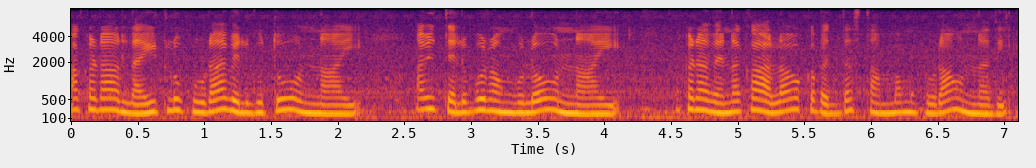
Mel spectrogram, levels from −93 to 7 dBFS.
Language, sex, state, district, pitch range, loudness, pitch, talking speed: Telugu, female, Telangana, Hyderabad, 205-255 Hz, -14 LUFS, 225 Hz, 135 wpm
